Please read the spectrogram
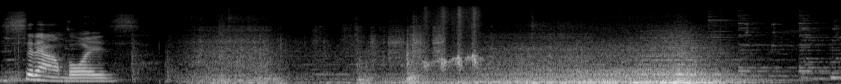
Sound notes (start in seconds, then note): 5.0 chairs scraping across the floor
